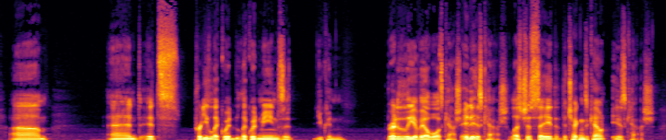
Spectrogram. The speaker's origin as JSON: {"language": "English", "town": "Vancouver", "region": "British Columbia", "country": "Canada", "tie": "born or raised there", "also_born_or_lived": "Calgary / Okanagan", "said": "grew up in the Vancouver region, currently living in the Okanagan"}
